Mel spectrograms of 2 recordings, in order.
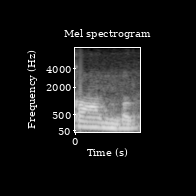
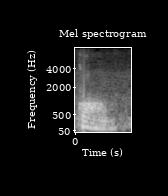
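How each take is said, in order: First: A final b sound is pronounced. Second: The final b is silent. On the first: The speaker calls it wrong. "हम लोग बोलते हैं कॉम्ब" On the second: The speaker calls it right. "शुद्ध कॉम"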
